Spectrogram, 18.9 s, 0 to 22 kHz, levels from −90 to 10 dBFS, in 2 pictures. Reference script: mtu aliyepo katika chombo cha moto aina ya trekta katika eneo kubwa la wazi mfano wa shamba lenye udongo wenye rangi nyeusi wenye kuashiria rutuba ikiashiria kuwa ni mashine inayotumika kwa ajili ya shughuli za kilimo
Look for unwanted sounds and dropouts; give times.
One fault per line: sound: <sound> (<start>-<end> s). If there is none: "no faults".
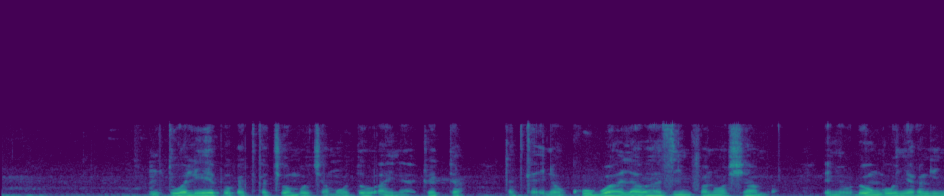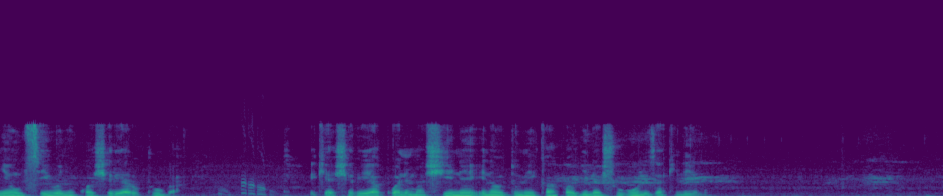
sound: chirp (11.6-12.2 s)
